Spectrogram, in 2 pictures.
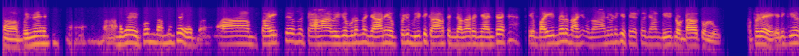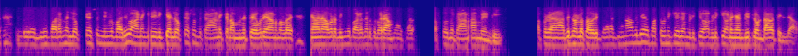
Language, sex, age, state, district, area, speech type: Malayalam, male, 60+, Kerala, Kottayam, rural, conversation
